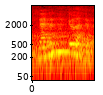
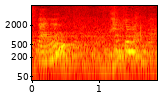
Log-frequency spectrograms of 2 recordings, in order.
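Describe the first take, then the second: First: It is said plainly, without nasal colouring. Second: It is said with a sweet, nasal, drawn tone. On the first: The speaker calls it wrong. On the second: The speaker calls it right.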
